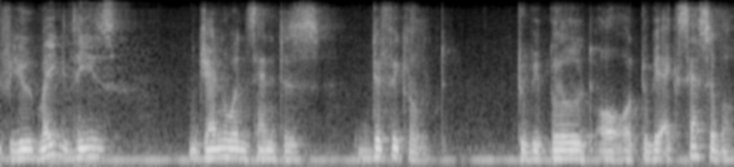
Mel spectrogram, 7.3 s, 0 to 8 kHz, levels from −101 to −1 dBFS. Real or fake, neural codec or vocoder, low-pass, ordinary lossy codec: real; none; 7.2 kHz; Opus, 16 kbps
